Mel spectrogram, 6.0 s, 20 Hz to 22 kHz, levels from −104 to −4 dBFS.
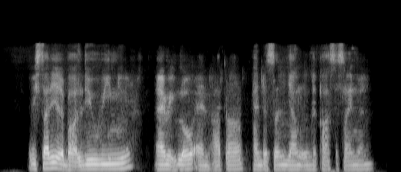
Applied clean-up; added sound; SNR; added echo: neural mask model Resemble Enhance denoiser.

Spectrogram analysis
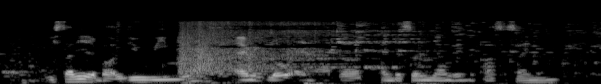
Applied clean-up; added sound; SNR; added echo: classical method Wiener filter.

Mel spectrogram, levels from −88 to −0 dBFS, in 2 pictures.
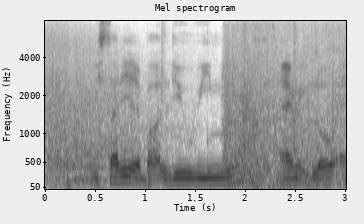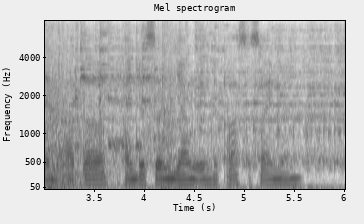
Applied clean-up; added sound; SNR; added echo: none; Explosion; 6 dB; none.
